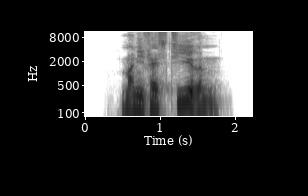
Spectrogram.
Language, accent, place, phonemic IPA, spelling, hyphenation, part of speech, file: German, Germany, Berlin, /manifɛsˈtiːʁən/, manifestieren, ma‧ni‧fes‧tie‧ren, verb, De-manifestieren.ogg
- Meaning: to manifest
